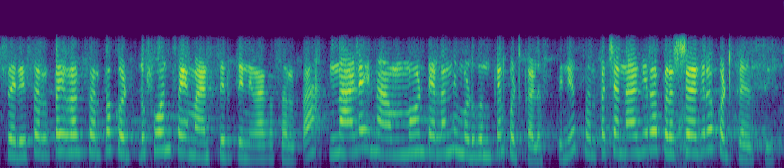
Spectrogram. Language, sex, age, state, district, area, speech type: Kannada, female, 18-30, Karnataka, Mandya, rural, conversation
